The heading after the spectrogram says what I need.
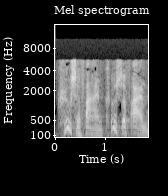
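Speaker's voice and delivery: ordinary delivery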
